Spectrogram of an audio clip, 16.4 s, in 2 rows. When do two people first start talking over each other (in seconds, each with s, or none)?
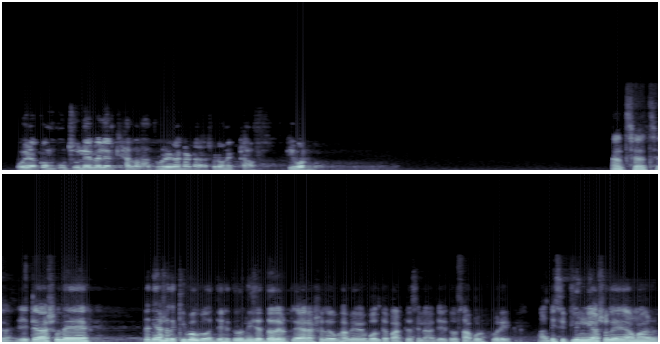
none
